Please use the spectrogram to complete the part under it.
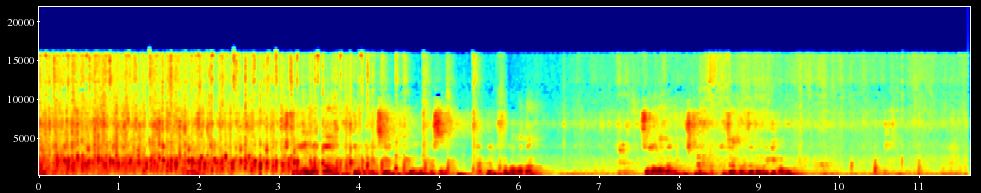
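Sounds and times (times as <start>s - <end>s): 
crowd applause at a religious gathering: 0.0s - 5.6s
speech: 3.3s - 6.5s, 7.6s - 9.7s.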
